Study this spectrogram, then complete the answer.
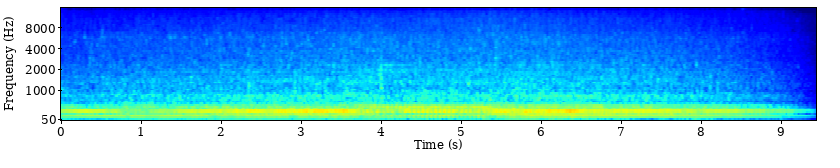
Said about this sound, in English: Across the stream, Arthur Smith and Joseph DeLue launched a small motorboat to assist with the search.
